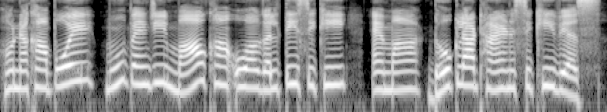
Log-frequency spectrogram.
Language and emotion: Sindhi, neutral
